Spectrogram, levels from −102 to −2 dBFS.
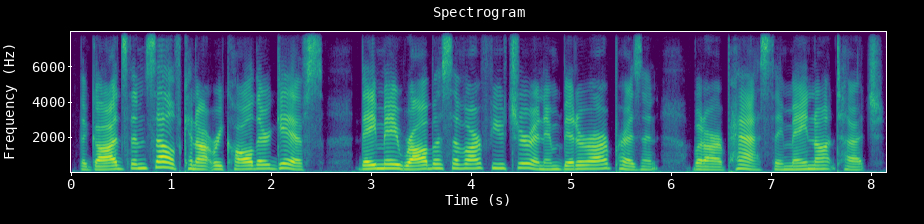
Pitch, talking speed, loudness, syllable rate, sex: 200 Hz, 185 wpm, -17 LUFS, 4.6 syllables/s, female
